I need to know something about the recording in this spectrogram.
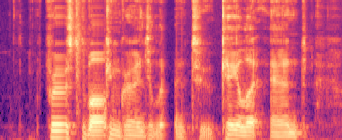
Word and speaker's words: Kalah: of all congratulations to kayla and my apologies for pronouncing your name wrong throughout my presentation i thought it was kala which is also a nice name um so you you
